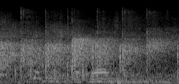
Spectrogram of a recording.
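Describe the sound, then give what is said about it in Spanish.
A crowd claps steadily in a dense, continuous wash of applause welcoming arriving guests, with cheering voices mixed in, fairly loud throughout the short stretch. “¡Denle un aplauso, bienvenidos!”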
